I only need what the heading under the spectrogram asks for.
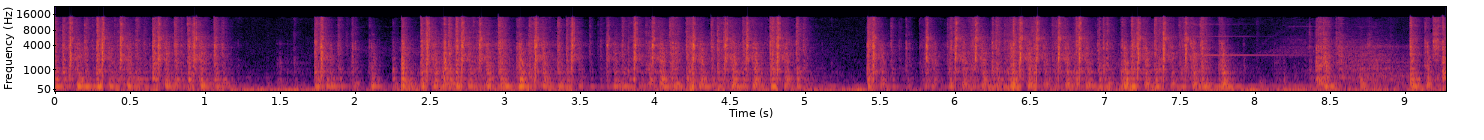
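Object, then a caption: Metal manual typewriter. Fingertips type on the keys of a green-grey metal portable manual typewriter with paper loaded. Rapid, bright, sharp clacks come in bursts separated by brief pauses, over a steady low hum.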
